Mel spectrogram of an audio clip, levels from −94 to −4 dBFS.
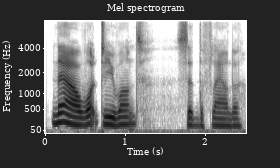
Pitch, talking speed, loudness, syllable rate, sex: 150 Hz, 190 wpm, -16 LUFS, 4.6 syllables/s, male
